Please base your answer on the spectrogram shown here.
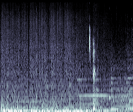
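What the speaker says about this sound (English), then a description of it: "so we can go ahead and detonate that" Dynamite blasts go off in the beaver city-building game Timberborn: a quick double explosion, two sharp cracks close together, then a short ringing tail over steady background music.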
